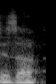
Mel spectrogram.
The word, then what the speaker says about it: SZA: in the car, and I call her Scissor. I overpronounce it, and then she cringes a little bit, and then I feel good. But I know it's SZA.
